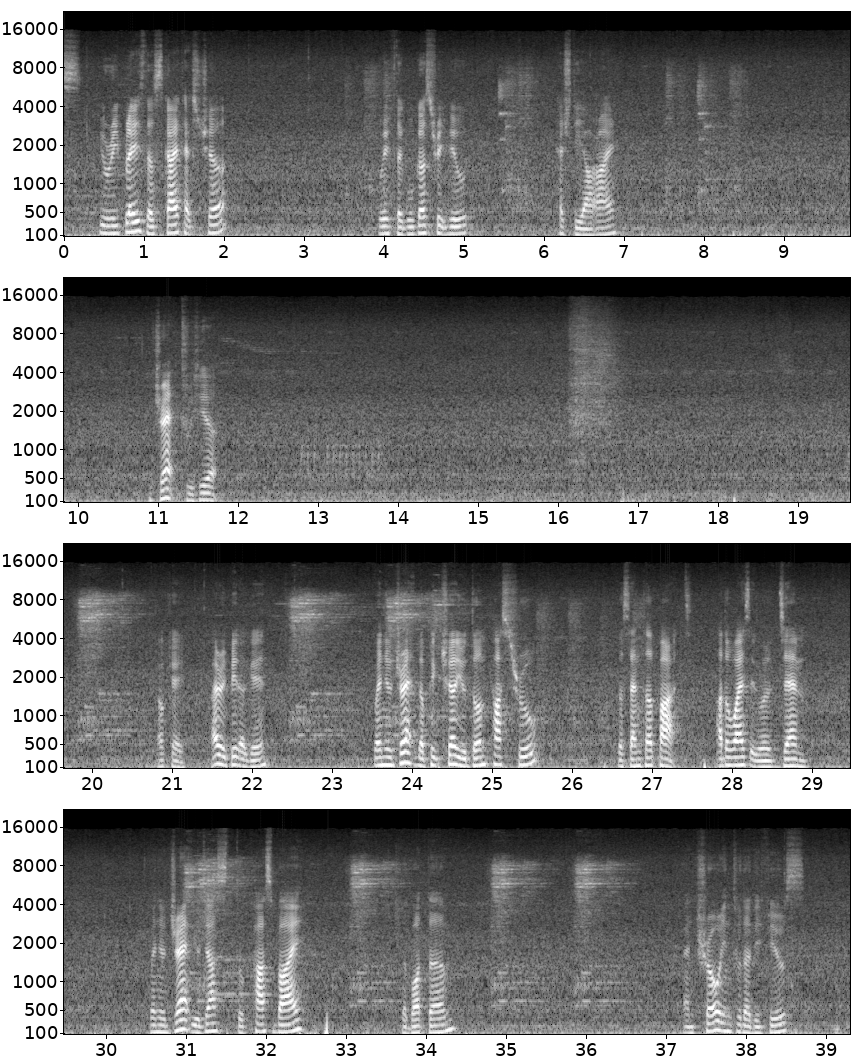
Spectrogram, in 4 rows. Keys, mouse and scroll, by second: 3.2-8.2 drag, 20.8 click, 38.5 click, 38.6 click.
